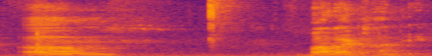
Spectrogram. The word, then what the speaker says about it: Baraghani: article by Andy, God, I hope I don't butcher the poor guy's name, Baraghani, that's right, from Appétit, where somebody forwarded to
